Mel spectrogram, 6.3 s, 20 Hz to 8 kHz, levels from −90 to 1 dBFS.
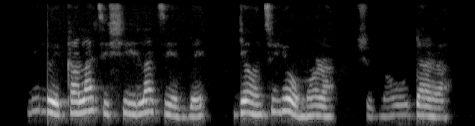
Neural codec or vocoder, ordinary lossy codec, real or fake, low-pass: vocoder, 22.05 kHz, 80 mel bands, WaveNeXt; none; fake; 7.2 kHz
